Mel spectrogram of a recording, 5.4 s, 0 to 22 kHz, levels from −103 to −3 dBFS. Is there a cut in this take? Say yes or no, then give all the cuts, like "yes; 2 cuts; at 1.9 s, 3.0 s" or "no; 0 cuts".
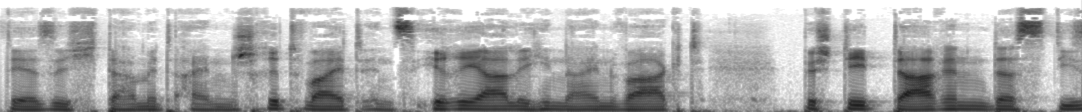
no; 0 cuts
